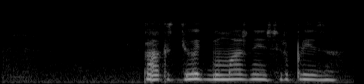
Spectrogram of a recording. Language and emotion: Russian, neutral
